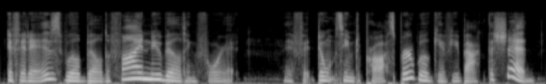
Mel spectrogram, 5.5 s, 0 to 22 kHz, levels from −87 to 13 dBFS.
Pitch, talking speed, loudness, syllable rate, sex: 190 Hz, 250 wpm, -18 LUFS, 5.2 syllables/s, female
